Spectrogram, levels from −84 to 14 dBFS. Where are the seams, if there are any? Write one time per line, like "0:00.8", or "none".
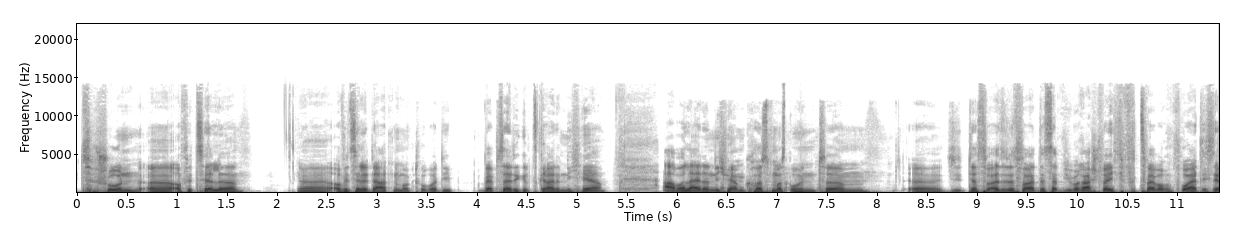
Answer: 0:07.1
